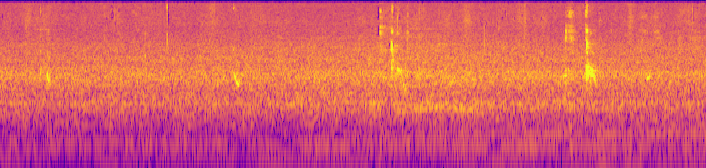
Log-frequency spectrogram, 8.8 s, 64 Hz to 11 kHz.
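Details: 6-day-old newborn with hiccups: several faint, brief, sharp hiccup sounds over steady room noise.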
